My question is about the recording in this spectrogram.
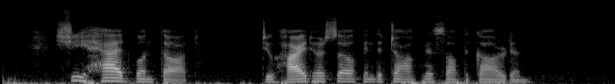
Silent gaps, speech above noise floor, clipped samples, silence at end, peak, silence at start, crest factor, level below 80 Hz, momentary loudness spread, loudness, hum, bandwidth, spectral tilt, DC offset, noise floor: none; 37 dB; under 0.1%; 0.85 s; -8 dBFS; 0.05 s; 24 dB; -44 dBFS; 17 LU; -30 LUFS; none; 14.5 kHz; -5.5 dB/octave; under 0.1%; -67 dBFS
